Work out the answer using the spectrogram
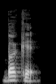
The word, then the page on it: bucket: American English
